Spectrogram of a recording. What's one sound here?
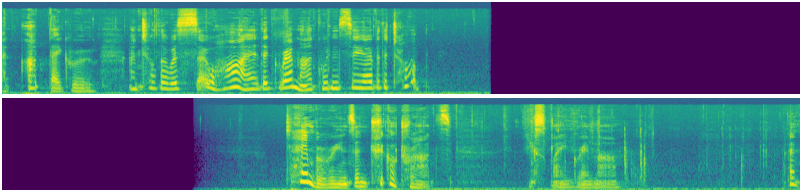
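An older woman reads a story aloud with lively expression, close by.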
